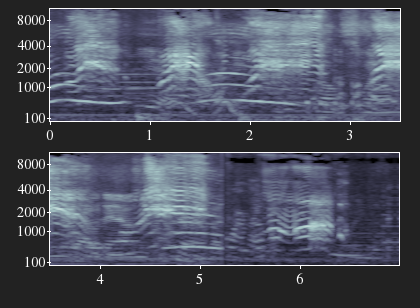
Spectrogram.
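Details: Several rising-and-falling wails from a newborn baby girl shortly after a successful VBAC (vaginal birth after caesarean) delivery, with music playing over them; an ordinary newborn cry.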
